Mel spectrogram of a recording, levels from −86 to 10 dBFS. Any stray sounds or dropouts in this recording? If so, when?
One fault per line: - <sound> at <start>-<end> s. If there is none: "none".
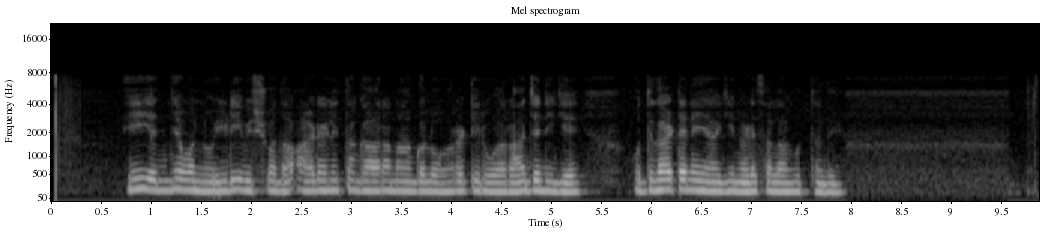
none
